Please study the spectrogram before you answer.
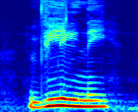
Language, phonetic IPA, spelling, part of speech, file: Ukrainian, [ˈʋʲilʲnei̯], вільний, adjective, Uk-вільний.ogg
- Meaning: free (unrestricted, unconstrained, unoccupied, at liberty)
